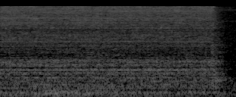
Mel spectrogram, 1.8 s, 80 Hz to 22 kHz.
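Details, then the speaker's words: 2014 Kawasaki ZX14R after reinstalling Schnitz Racing reflashed ECU, ignition cycled off after 10 seconds and back on: steady electric hum with faint high whine for about a second and a half, then cuts off; fuel pump priming normally. "Shut it off. Turn it back on. You should hear the fuel pump engage."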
